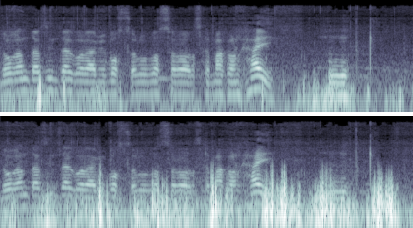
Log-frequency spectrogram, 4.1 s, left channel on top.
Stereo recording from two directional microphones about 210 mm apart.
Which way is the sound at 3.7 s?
35° right (ahead or behind).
